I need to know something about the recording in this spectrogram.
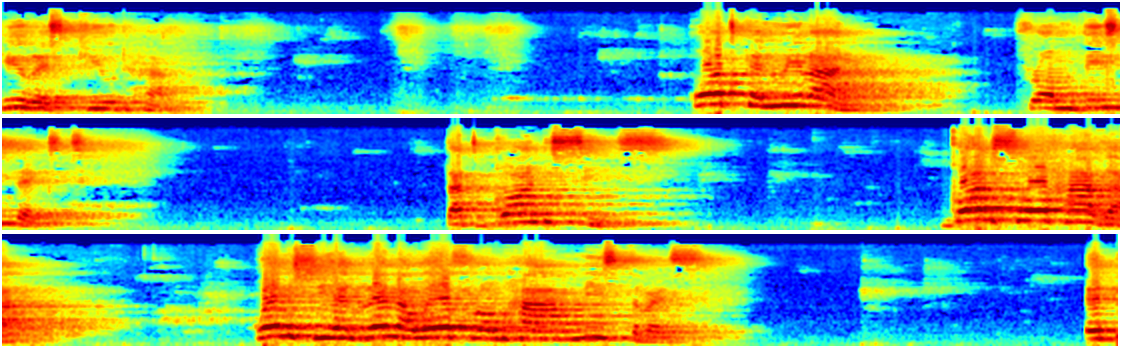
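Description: A woman speaks slowly and calmly in phrases, with pauses between them, in a room with a slight echo.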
